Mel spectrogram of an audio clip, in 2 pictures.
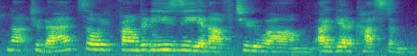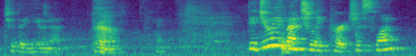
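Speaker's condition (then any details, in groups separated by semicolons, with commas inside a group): No condition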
